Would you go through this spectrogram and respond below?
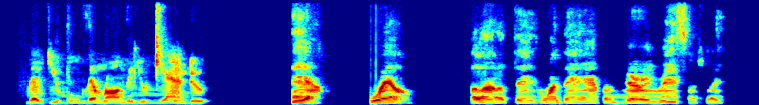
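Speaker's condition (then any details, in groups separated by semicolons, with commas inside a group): Laryngectomy; lost voice, device speech with good volume and clarity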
